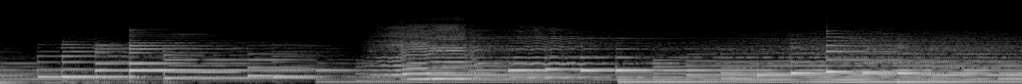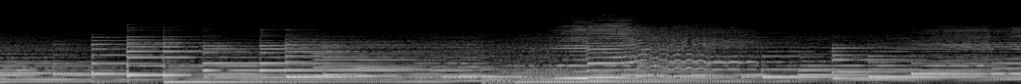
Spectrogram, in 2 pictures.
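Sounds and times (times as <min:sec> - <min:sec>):
romantic neoclassical instrumental music: 0:00.0 - 0:20.4.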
